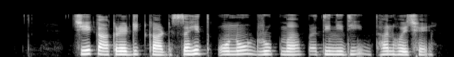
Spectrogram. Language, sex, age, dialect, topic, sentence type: Maithili, female, 18-24, Eastern / Thethi, banking, statement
